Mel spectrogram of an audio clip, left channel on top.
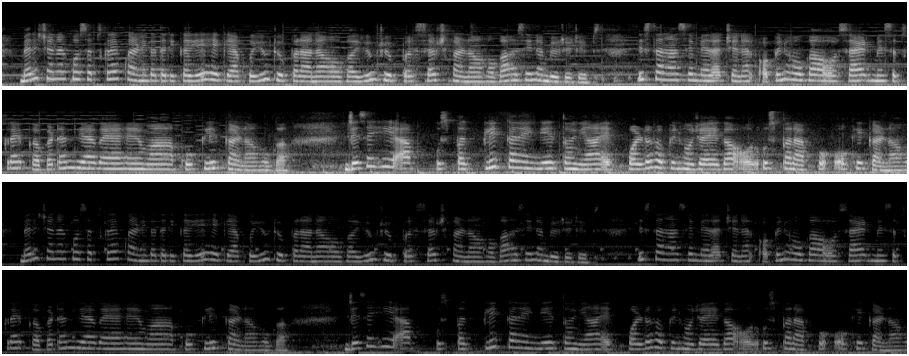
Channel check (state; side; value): quieter; right; 20.4 dB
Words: मेरे चैनल को सब्सक्राइब करने का तरीका ये है कि आपको यूट्यूब पर आना होगा, यूट्यूब पर सर्च करना होगा हसीना ब्यूटी टिप्स। इस तरह से मेरा चैनल ओपन होगा और साइड में सब्सक्राइब का बटन दिया गया है, वहाँ आपको क्लिक करना होगा। जैसे ही आप उस पर क्लिक करेंगे तो यहाँ एक फोल्डर ओपन हो जाएगा और उस पर आपको ओके करना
